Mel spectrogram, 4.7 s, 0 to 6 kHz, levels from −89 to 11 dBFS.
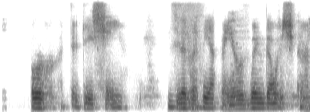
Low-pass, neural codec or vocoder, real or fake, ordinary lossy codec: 5.4 kHz; codec, 24 kHz, 0.9 kbps, WavTokenizer, medium music audio release; fake; Opus, 64 kbps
